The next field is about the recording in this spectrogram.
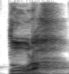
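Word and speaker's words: Torah: তোরাহ বলে ইহুদিরা উচ্চারণ করে যে তোরা যখন তাওরাত দেওয়া হলো।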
